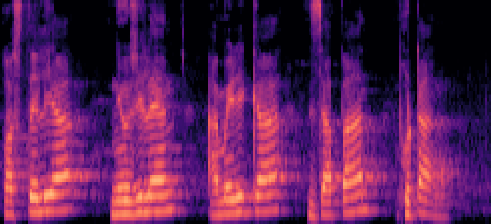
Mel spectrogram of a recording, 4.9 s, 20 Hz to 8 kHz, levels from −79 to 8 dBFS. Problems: echo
